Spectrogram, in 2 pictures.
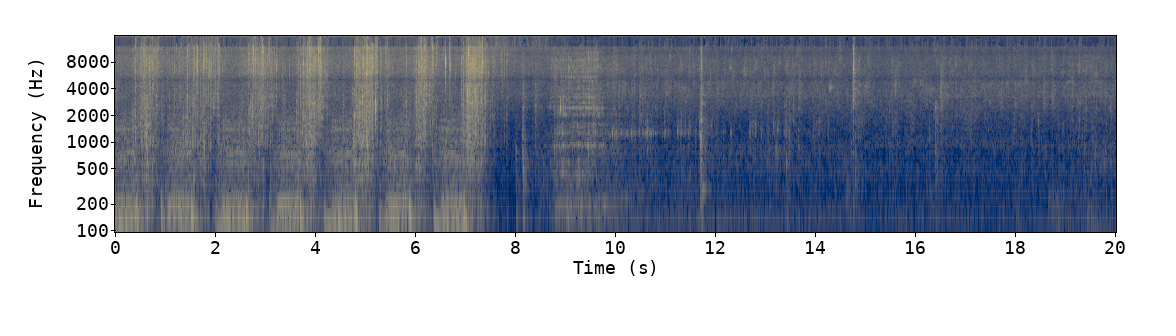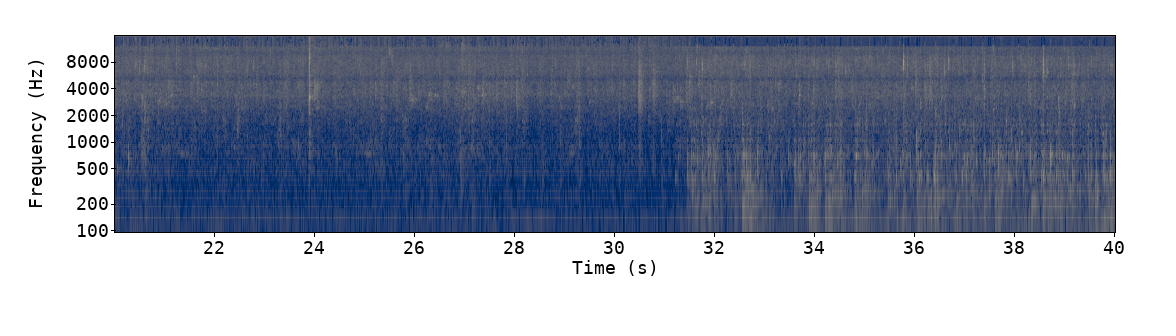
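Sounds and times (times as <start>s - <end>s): water sloshing in washing machine: 0.0s - 40.0s
water trickling and dripping: 0.0s - 40.0s.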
